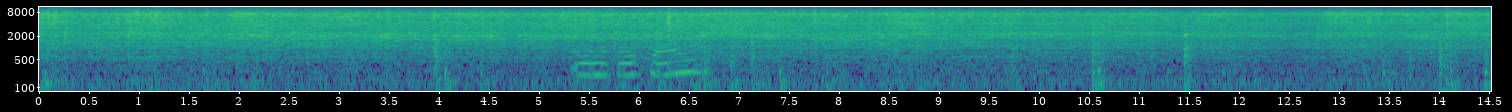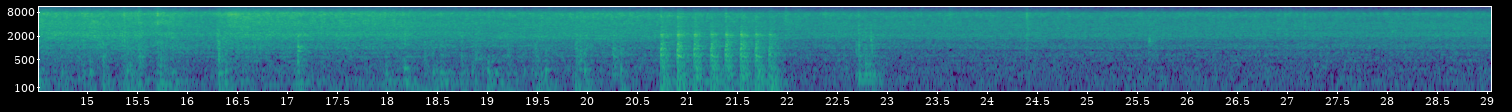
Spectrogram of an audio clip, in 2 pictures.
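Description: Chicken pieces sizzling in hot oil with garlic and onion in a wok, with the knocks of tongs as they are stirred. The sizzle slowly eases as the meat cools the pan, and a quick rattle of clicks comes about two-thirds of the way through.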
